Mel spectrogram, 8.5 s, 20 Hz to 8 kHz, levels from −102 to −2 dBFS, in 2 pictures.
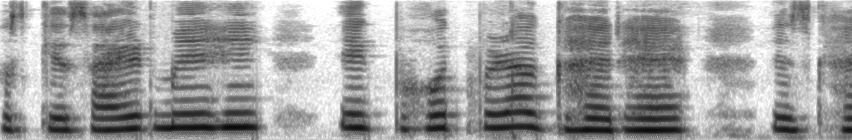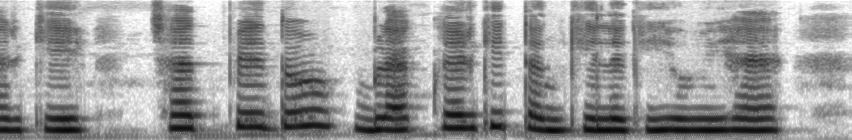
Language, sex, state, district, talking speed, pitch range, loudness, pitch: Hindi, female, Jharkhand, Palamu, 150 wpm, 240-290 Hz, -14 LUFS, 255 Hz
